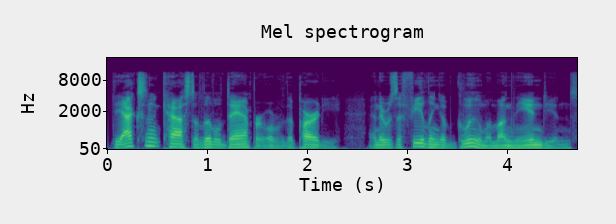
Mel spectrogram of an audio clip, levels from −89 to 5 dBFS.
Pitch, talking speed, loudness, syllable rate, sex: 105 Hz, 240 wpm, -23 LUFS, 6.8 syllables/s, male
